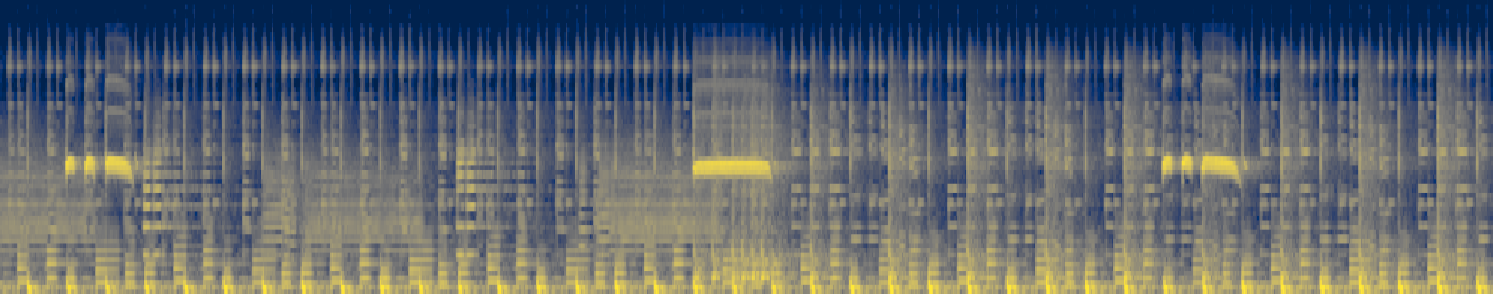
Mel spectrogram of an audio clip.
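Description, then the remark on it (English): Shrill whistle blasts cut through steady background music in three short bursts: a quick few-note pattern, a longer single blow, then another rapid pattern near the end. “Put your hands in the air whenever you hear the tee-tee-tah pattern played on the whistle.”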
